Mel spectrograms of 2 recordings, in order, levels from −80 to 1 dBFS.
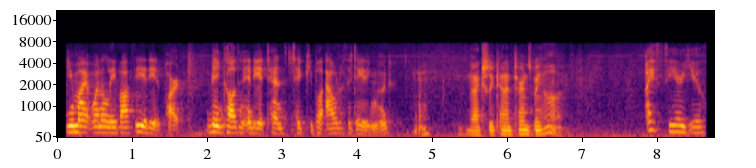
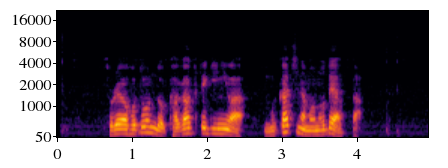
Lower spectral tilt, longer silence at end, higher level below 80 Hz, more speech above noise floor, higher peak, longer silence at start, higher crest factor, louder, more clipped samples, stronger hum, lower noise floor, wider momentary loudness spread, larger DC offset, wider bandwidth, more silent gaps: second, -5.5 dB/octave vs -9.5 dB/octave; second, 0.1 s vs 0.9 s; first, -42 dBFS vs -62 dBFS; second, 21 dB vs 44 dB; first, 0 dBFS vs -4 dBFS; second, 0.1 s vs 0.7 s; about the same, 16 dB vs 16 dB; first, -15 LUFS vs -19 LUFS; neither; neither; second, -36 dBFS vs -62 dBFS; first, 19 LU vs 14 LU; neither; first, 8 kHz vs 4.9 kHz; neither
